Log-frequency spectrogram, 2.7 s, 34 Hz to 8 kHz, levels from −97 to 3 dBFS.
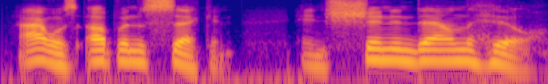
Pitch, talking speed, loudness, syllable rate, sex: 135 Hz, 240 wpm, -18 LUFS, 5.8 syllables/s, male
